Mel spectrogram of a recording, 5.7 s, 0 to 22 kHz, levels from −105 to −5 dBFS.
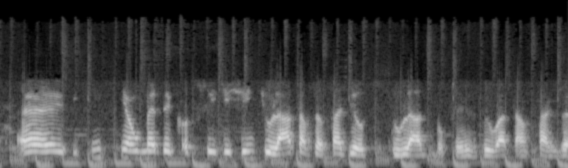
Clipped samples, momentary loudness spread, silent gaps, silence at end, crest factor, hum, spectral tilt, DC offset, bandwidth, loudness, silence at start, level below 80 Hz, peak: under 0.1%; 9 LU; none; 0 s; 16 dB; none; -7.5 dB/octave; under 0.1%; 14.5 kHz; -27 LUFS; 0.1 s; -50 dBFS; -10 dBFS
